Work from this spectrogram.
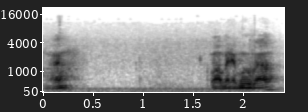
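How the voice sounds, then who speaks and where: An actor in his forties with an American accent playing a guilt-ridden, bitterly self-mocking husband in a halting, hesitant 1960s television drama style. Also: low-pitched, steady tone, husky, dull audio. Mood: hesitant, ashamed. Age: 40s. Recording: noisy vintage television soundtrack.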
